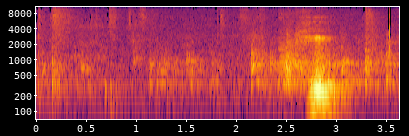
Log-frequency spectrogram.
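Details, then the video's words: Maddox, a seven-month-old Hungarian Vizsla, excitedly chases a torch light indoors; a brief, high, strained whine rises near the end over soft shuffling and quiet room noise. "My 7 month hungarian vizsla Maddox is going crazy"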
